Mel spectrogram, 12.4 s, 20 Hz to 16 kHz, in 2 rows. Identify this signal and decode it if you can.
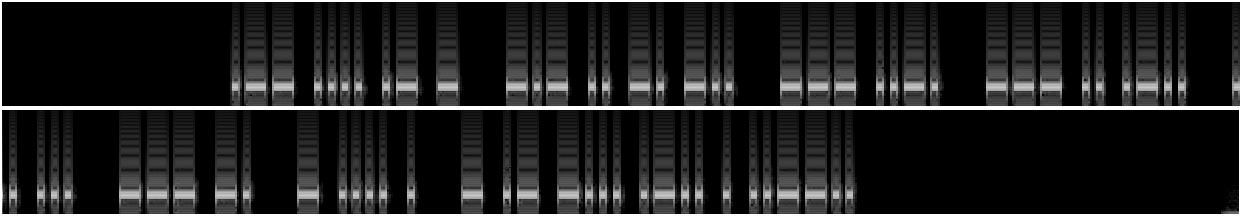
Morse code, heard as a keyed tone, about 36 wpm, 700 Hz. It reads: WHAT KIND OF OIL IS ON THE TABLE?
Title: Sentences from Top 1000 Words - Review Part 4 - 35wpm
